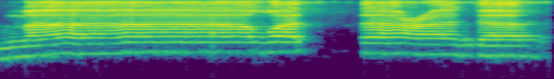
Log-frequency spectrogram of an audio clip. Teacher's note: এখানে ওয়াদ্দা আকার মধ্যে কোনো টান নেই, বুঝতে পেরেছেন, শুধু স্রেফ মাটা টান আছে। তাহলে ওয়াদ্দা আকারটা একটু স্পিডে বলতে হবে।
